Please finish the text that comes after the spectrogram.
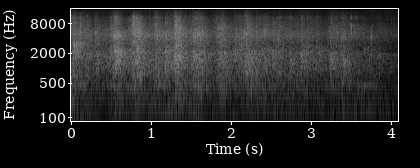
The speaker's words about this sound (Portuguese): Vamos aplaudir o Senhor porque Ele é bom.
